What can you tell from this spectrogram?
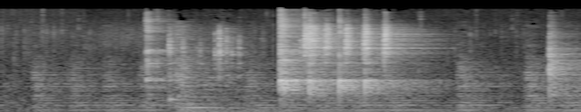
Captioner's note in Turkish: Kaşık- Çanak Sesi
